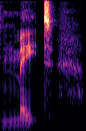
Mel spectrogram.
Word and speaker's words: MATE: tons of comments that the correct pronunciation is mate um and normally I really don't care what the language police have to say but just so that you know where I'm getting the pronunciation this is on the projects homepage and if you come down to the bottom tells you the name mate pronounced mate comes from yerba mate a species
